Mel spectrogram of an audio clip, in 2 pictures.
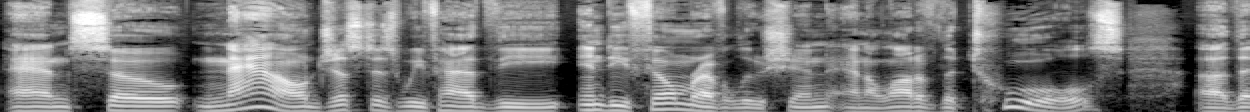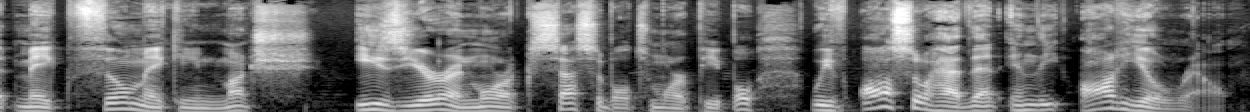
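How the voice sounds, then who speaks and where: A man's voice: on the low side, animated, moderate pace, a little mellow, no echo. A middle-aged American man hosting a radio introduction in a chatty, wry, digressive conversational way. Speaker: artistic director of an audio theater, host.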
